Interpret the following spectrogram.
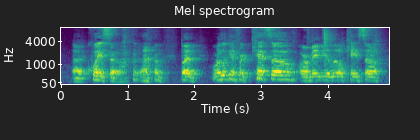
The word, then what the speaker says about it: queso: It is spelled like that way, and it is pronounced queso. Now, you'll most commonly hear it, at least in these parts, queso.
